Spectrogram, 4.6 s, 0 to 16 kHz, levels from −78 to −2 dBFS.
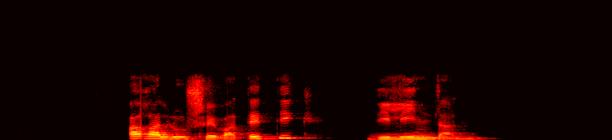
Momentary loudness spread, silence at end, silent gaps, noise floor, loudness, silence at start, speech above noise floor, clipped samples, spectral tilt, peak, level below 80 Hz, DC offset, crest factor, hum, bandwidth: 15 LU; 1 s; none; under -90 dBFS; -34 LUFS; 0.95 s; over 57 dB; under 0.1%; -4 dB/octave; -18 dBFS; -80 dBFS; under 0.1%; 18 dB; none; 7.6 kHz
